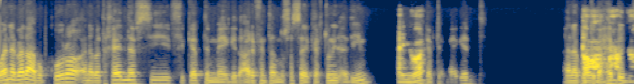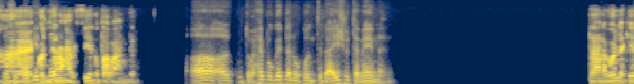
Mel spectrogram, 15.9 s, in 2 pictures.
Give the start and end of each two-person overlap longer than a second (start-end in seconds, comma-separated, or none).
7.3-8.8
